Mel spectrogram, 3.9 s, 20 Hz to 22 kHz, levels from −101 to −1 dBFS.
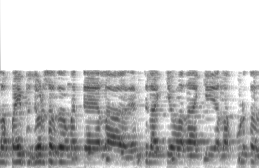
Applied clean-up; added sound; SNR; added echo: classical method WPE with log-MMSE.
